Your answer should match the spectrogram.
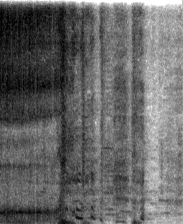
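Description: A voice imitates loud, rumbling snoring, a couple of rough guttural snorts that trail off into quiet.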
